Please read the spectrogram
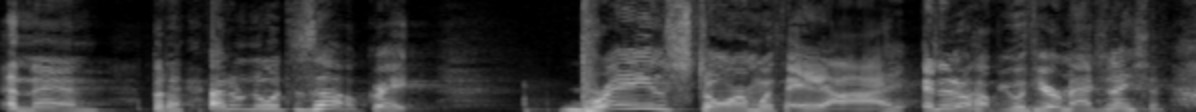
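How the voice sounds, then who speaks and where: At a fairly quick pace, a man speaks in a raised, projected voice with a high pitch and an animated tone. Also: lively intonation. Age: 60s. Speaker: business speaker. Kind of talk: keynote talk.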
